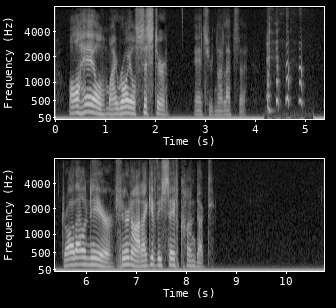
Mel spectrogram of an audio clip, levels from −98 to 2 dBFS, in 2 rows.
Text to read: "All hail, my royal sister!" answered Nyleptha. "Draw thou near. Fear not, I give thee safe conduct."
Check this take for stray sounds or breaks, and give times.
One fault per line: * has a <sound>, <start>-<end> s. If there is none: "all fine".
* has a laugh, 4.2-5.0 s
